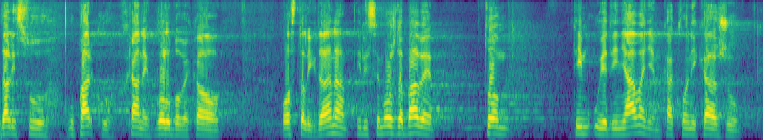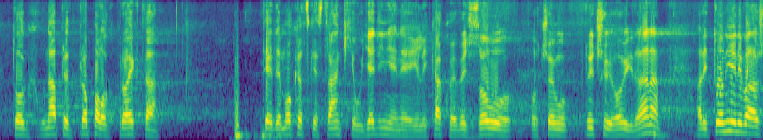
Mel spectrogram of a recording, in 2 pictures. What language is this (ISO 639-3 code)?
srp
